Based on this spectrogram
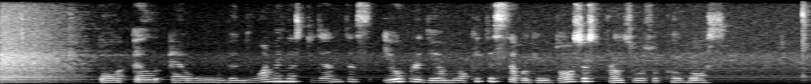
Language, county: Lithuanian, Vilnius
